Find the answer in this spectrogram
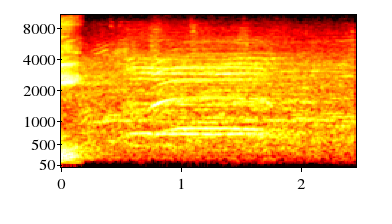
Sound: cheers

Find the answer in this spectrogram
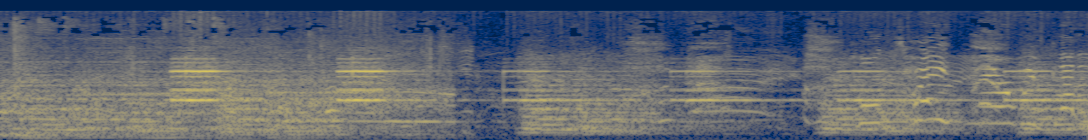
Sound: beeping

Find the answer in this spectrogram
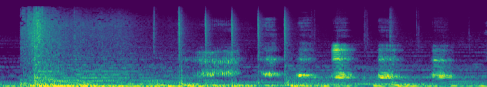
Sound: Mohuru growling and laughing

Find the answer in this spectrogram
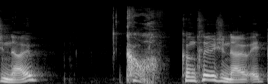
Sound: coughing

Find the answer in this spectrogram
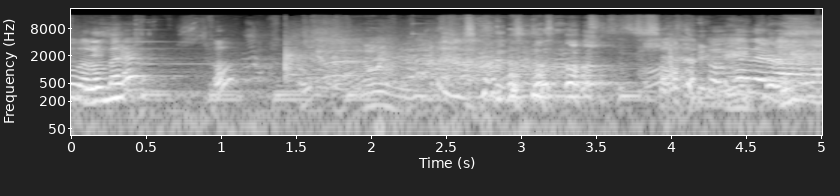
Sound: audience laughing

